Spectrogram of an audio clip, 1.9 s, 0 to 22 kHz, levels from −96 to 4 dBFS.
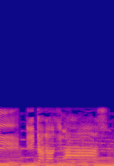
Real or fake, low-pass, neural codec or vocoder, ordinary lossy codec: real; none; none; none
